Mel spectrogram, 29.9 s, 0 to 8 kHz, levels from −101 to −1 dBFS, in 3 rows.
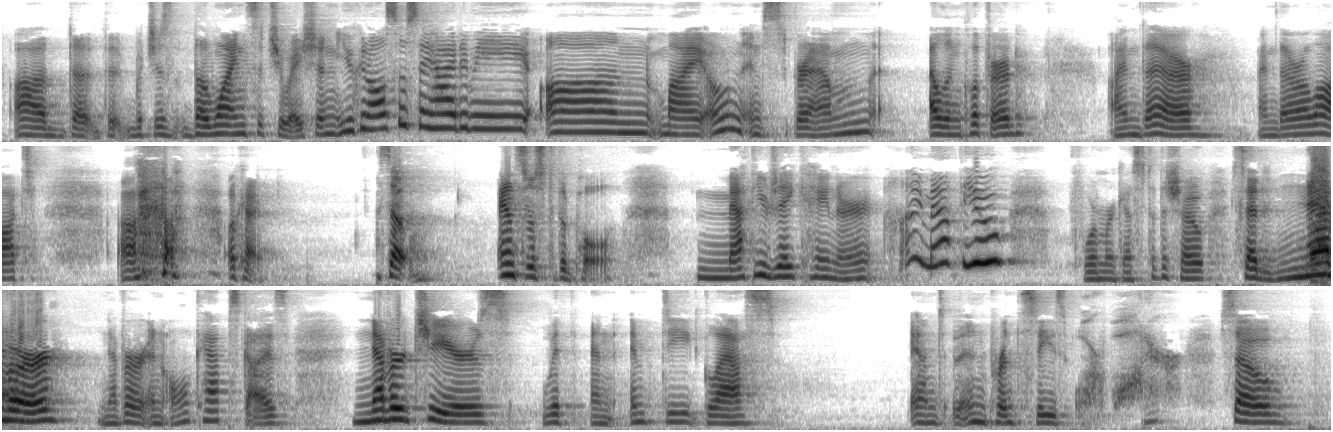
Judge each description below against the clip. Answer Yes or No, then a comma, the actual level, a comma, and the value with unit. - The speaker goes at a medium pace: No, slow, 125 wpm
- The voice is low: No, medium, 180 Hz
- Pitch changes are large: No, average, 4.5 semitones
